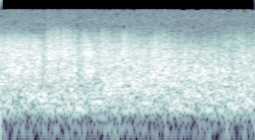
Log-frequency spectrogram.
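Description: A loud, sustained rumble of thunder rolls through a stormy roar at night, shaking an old house, steady and heavy for the whole stretch with no distinct breaks and no voices.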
